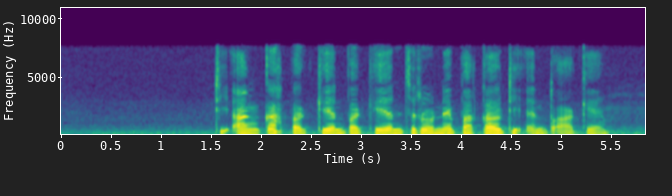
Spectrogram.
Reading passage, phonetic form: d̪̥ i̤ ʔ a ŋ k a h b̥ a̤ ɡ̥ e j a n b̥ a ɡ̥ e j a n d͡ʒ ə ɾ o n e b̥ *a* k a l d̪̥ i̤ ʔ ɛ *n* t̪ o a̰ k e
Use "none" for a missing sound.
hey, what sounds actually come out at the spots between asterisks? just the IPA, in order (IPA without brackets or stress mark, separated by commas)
a, n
